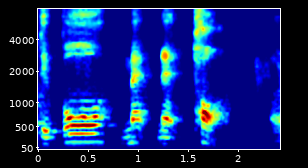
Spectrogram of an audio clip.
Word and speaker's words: magneton: Don't spell it as magnetron. It's not magnetron, it is magneton, all right?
